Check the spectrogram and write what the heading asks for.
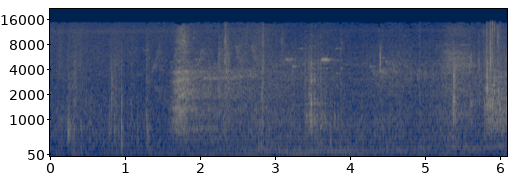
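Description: Quiet footsteps on a floor with a few light knocks, and a brief rustle about two seconds in.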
